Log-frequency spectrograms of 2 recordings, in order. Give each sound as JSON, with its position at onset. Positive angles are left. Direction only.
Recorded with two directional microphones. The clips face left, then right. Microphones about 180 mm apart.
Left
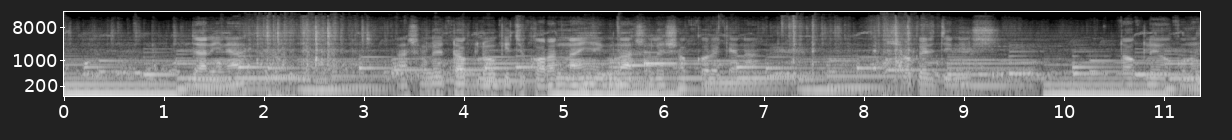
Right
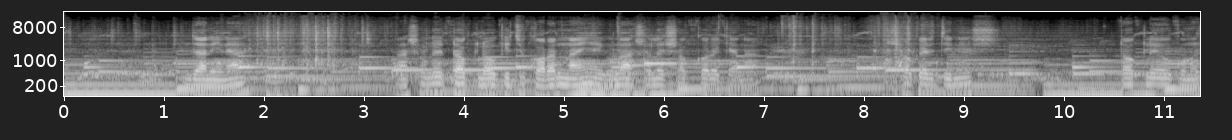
{"t": 1.3, "sound": "speech", "side_deg": -35}
{"t": 3.3, "sound": "speech", "side_deg": -30}
{"t": 10.6, "sound": "speech", "side_deg": -30}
